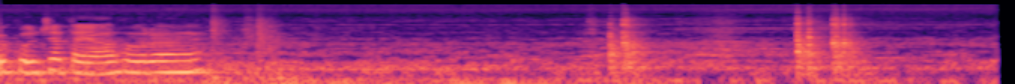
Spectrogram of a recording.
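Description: Oil sizzles softly in a hot pan.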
